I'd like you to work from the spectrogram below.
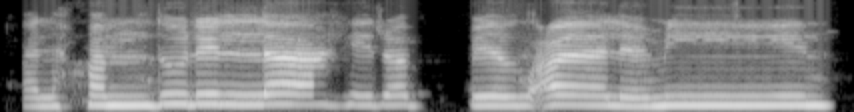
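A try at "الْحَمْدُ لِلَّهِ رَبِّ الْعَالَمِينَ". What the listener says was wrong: माशाल्लाह आपने आइन बहुत अच्छी अदा की.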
